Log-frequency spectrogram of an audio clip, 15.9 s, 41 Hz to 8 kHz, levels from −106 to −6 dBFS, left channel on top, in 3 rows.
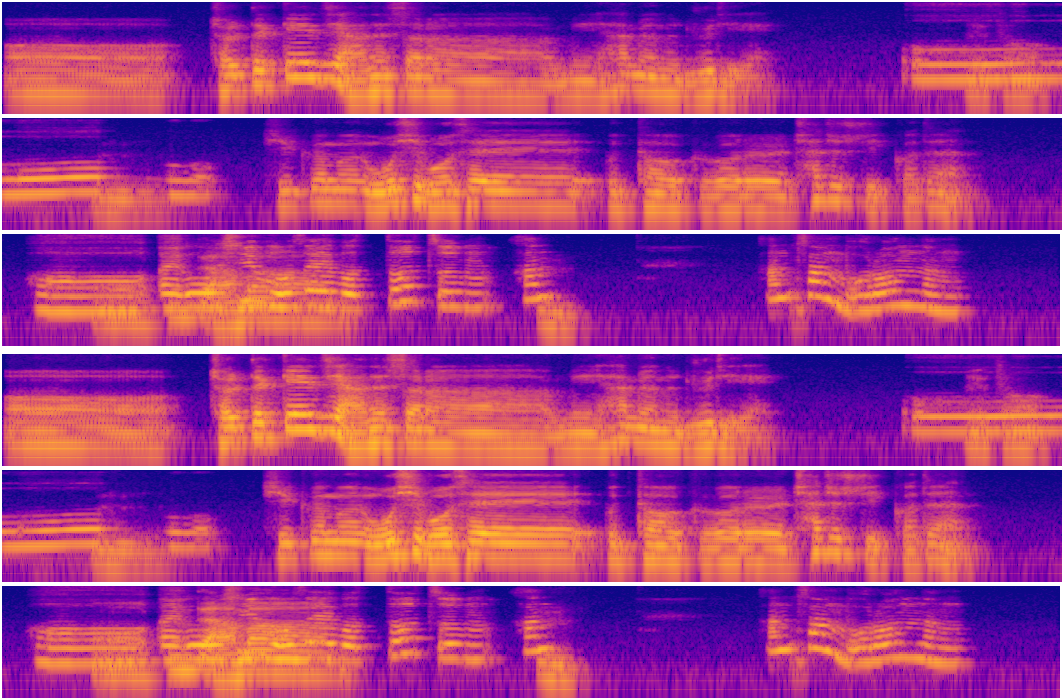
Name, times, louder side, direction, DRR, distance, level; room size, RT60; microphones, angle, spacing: voice 1, 0.0-3.8 4.8-5.2 5.7-6.0 6.6-10.2 11.0-12.3 13.3-13.4, right 4 dB, 80° right, 0.6 m, -31 dB
voice 2, 4.5-6.4 10.7-13.3 14.4-15.4, equal, 35° left, 1.4 m, -31 dB
3.2 x 3.0 x 4.2 m
head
